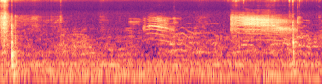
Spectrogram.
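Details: Mother cat with a new litter calling her kittens; a brief wavering meow, then a longer, louder, bright meow, with rustling, a few sharp knocks and a low steady hum indoors.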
